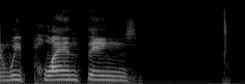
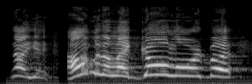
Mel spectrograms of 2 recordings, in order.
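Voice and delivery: high, loud comic protest; hammed-up doubtful plea; mock hedging; 9 semitones higher, 6 dB louder than usual. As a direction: stall nervously while bargaining with the Lord. Acts out us bargaining with God.

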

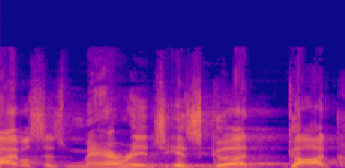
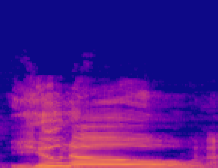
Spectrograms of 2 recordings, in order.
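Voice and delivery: higher, knowing parrot voice; sly parrot; 6 semitones higher than usual. Acted. Parrot teasing the woman, higher and sly. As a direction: let the parrot hint without saying it. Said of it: "he says".

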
